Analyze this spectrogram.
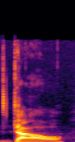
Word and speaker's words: Tao: an ancient Chinese philosophy of Life called the Dow it's spelled Tao but it's pronounced d w the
